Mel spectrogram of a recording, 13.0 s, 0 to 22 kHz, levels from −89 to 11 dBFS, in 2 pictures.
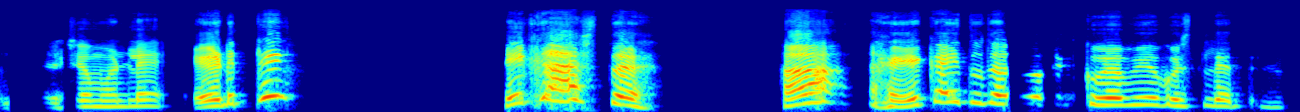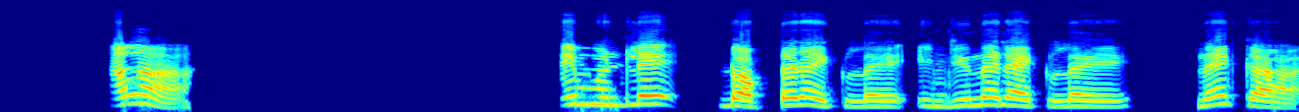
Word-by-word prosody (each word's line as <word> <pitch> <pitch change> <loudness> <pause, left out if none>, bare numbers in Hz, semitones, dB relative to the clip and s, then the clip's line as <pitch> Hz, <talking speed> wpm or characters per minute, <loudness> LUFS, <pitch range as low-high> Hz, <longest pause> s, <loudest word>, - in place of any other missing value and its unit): त्याचे 165 +5 -13
म्हटले, 210 +1 -6 0.3
"एडिटिंग?" 285 +2 +4 1.1
"हे - - +4
काय 430 -4 +7
असतं? - - +4 0.8
हां. - - +8 0.3
हे 470 - +4
काय 360 0 +2
तुझ्या 330 -2 +1
डोक्यात 285 +10 -9
खुळं-बिळं 260 0 +2
घुसलेत." 225 -1 -5 0.9
हां. 295 +4 0 1.9
ते 285 - -1
म्हटले, 285 +1 0 0.3
"डॉक्टर 230 +3 +1
ऐकलंय, 210 -4 -5
इंजिनिअर 235 +5 -6
ऐकलंय." 215 -3 -3 0.4
नाही 265 +5 -1
का? 210 -4 +1
250 Hz, 100 wpm, -17 LUFS, 215-285 Hz, 1.9 s, हां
